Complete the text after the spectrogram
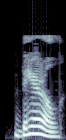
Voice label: "Barrel", English

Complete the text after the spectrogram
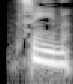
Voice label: "Seem", English

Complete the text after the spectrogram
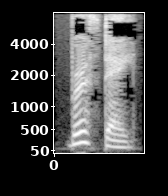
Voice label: "Birthday", English

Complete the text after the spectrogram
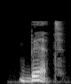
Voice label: "Bit", English

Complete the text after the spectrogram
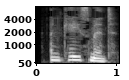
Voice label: "Encasement", English

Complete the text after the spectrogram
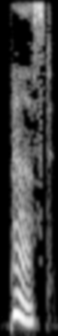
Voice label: "Past", English

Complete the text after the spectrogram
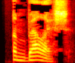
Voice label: "Embellish", English

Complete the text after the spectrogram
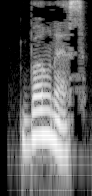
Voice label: "Bonus", English

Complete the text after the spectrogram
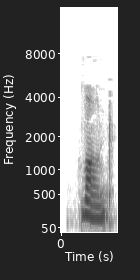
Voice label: "Wound", English

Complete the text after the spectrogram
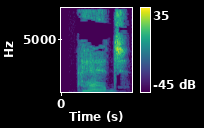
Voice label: "Hedge", English

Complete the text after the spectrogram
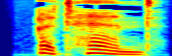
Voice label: "Attend", English

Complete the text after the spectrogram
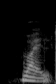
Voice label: "Wild", English

